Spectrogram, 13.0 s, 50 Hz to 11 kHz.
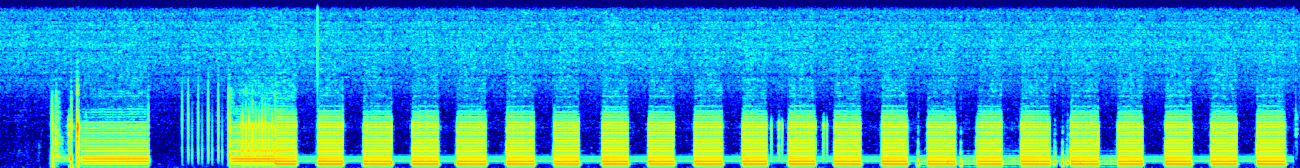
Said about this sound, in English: Here's one in Sperryville, Virginia. Now I'll record the sound of dialing 5 and shooting over to reorder.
